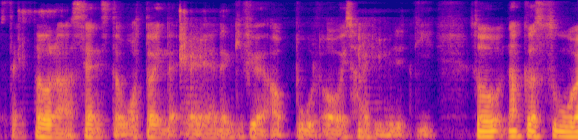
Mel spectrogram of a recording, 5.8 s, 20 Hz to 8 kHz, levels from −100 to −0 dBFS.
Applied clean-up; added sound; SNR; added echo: neural mask model DeepFilterNet 3.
